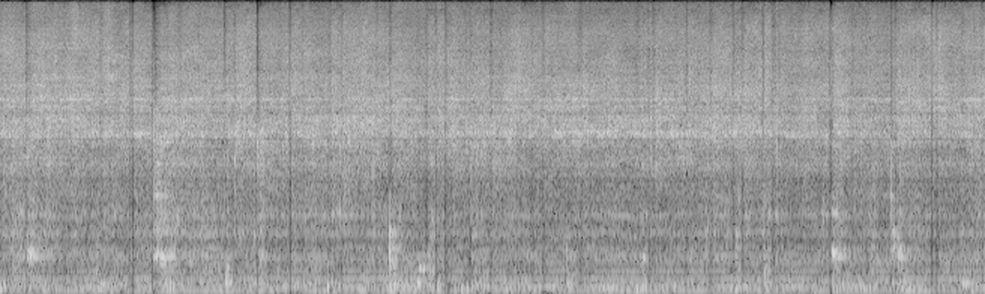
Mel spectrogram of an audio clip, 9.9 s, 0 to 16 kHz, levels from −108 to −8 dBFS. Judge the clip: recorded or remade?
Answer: remade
